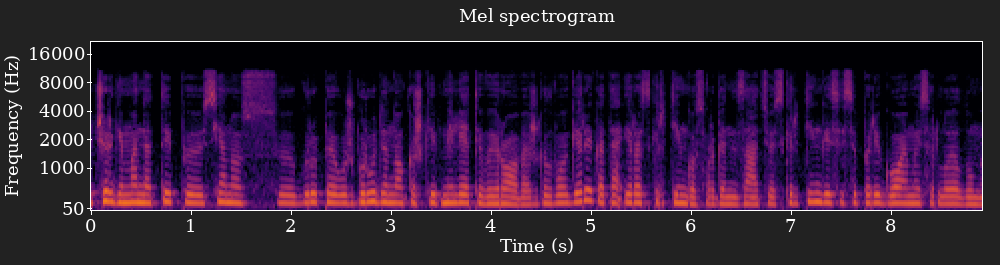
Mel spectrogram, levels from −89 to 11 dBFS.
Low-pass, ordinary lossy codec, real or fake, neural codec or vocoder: 10.8 kHz; AAC, 48 kbps; real; none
